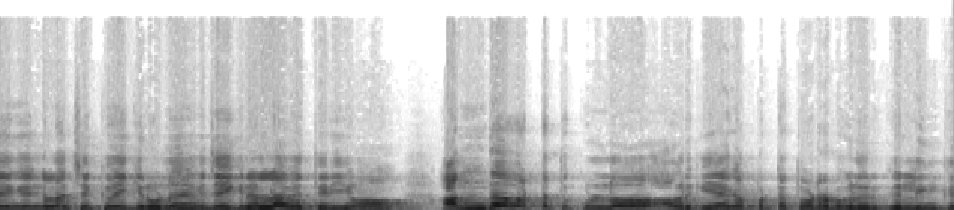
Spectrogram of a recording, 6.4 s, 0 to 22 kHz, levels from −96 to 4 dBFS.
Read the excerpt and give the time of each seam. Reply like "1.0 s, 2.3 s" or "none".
none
